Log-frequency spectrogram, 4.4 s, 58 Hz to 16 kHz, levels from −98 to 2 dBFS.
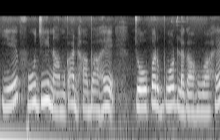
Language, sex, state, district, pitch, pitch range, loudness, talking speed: Hindi, female, Himachal Pradesh, Shimla, 225 Hz, 200-250 Hz, -15 LUFS, 165 wpm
